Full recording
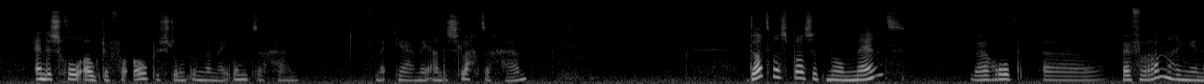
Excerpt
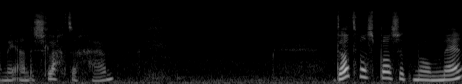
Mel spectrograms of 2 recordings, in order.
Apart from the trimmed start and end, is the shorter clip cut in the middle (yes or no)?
no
